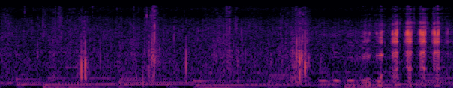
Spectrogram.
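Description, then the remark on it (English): A goat bleats several times, with short cries early on and then a rapid, quavering run of bleats toward the end, fairly loud over a low steady hum. “No, I am a goat.”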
